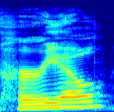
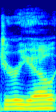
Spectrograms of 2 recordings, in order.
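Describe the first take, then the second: First: The name begins with an H sound. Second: The name begins with a J sound. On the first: It is the Spanish way of saying the name. "a lot of people pronounce it like Huriel, like hurry up" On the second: It is the English way of saying the name. "if you say it in English like Juriel, it's like jury"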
